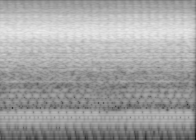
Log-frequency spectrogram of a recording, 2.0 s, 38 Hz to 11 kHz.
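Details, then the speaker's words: 1999 Renault 19 that overheated in traffic: steady idle with a faint even knock under a loud hissy top end; owner checks for broken piston rings and smoke, cause unconfirmed. "Herkese hayırlı cumalar olsun aracımız hararet yapmış motordan ses var şimdi baktım buna araba 99 model"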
